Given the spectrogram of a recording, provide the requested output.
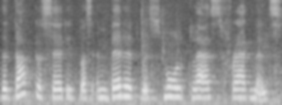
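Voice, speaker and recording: A woman speaks fairly slowly in an ordinary speaking voice. Her pitch is medium and her intonation fairly even. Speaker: senior citizen memoir writer reading own work aloud. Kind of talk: memoir reading.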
